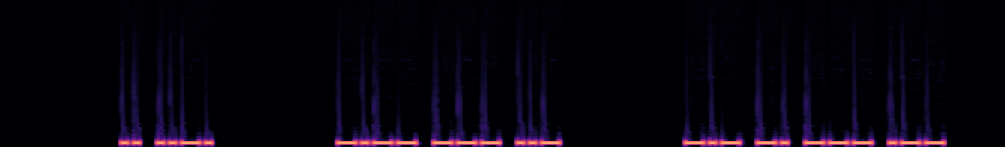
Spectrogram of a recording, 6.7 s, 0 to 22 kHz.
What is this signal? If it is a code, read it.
Morse code, heard as a keyed tone, about 29 wpm, 700 Hz. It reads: IF YOU KNOW
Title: 3x Word-Spacing - Sentences from Top 400 Words - 30wpm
